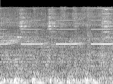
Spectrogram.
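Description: A high electronic beep repeating on and off, each beep about half a second long, over a loud, irregular low thumping.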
